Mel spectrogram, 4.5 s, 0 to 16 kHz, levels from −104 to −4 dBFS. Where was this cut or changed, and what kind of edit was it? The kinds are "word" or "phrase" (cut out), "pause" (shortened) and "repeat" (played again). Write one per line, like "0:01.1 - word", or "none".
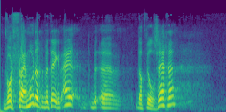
none

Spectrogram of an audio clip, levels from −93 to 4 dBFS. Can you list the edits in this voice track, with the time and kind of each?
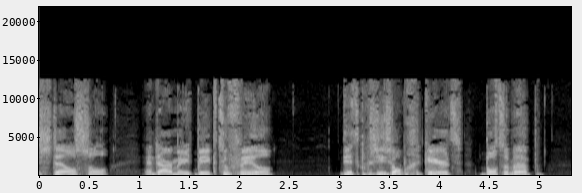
0:01.6 - word
0:03.2 - phrase
0:04.3 - pause

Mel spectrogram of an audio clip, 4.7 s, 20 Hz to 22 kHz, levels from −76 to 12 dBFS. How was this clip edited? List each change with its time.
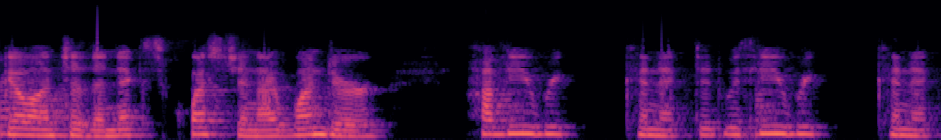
0:03.8 - repeat

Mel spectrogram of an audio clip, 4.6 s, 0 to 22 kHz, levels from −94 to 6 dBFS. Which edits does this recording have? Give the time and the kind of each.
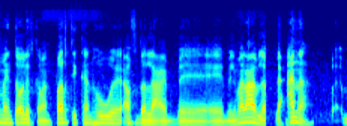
0:03.5 - word

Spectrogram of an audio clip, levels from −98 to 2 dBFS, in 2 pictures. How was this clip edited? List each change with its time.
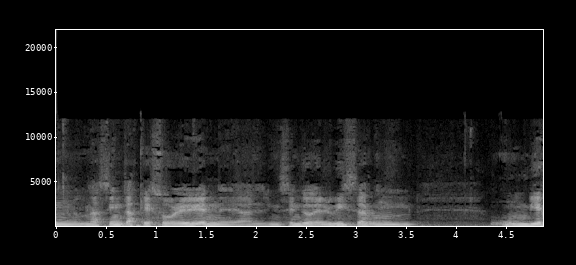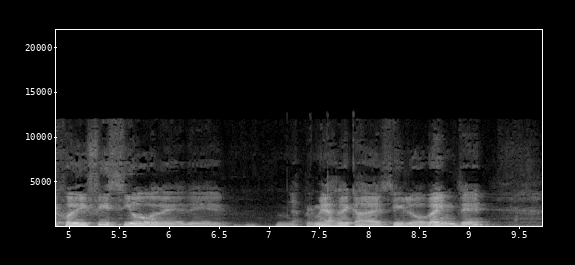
none

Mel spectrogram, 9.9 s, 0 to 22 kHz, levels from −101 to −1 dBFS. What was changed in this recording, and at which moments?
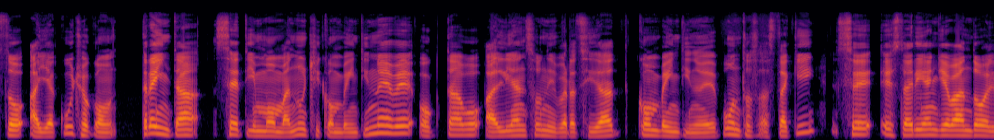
0:08.2 - pause

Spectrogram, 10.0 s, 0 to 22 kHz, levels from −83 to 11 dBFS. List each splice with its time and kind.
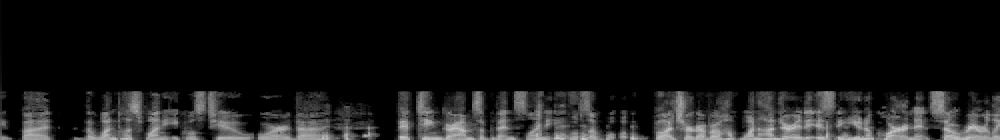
0:04.9 - phrase
0:08.3 - word

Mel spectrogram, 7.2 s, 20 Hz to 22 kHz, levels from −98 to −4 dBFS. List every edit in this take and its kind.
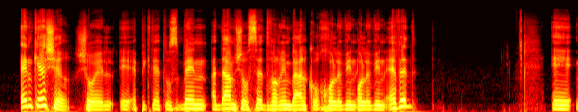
0:04.5 - repeat

